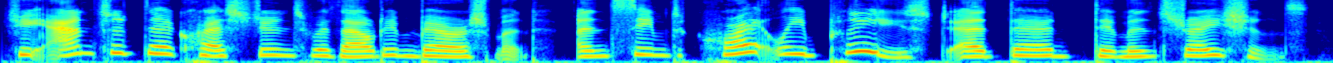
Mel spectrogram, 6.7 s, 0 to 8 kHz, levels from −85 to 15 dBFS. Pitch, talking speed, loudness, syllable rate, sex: 255 Hz, 115 wpm, -20 LUFS, 4.1 syllables/s, female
